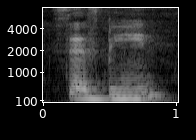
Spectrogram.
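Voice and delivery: ordinary delivery, nothing marked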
